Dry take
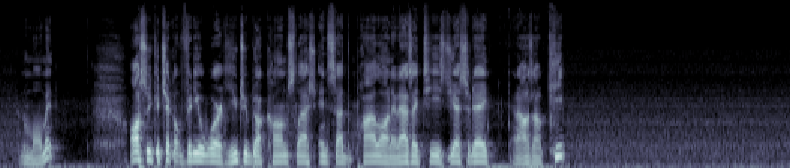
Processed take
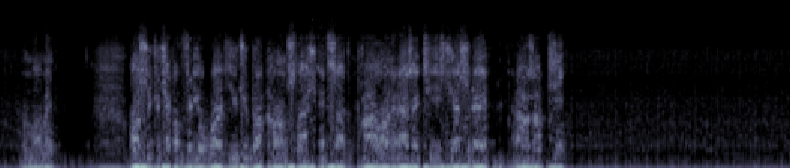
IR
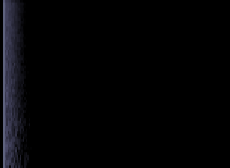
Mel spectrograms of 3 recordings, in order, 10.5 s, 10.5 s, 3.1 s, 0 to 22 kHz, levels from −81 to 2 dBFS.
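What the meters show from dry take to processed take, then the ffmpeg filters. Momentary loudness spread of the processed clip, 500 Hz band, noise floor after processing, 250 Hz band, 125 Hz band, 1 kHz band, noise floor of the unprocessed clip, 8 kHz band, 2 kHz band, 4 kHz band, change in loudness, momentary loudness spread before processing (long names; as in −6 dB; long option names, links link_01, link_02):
13 LU, −20.0 dB, −61 dBFS, −28.5 dB, −23.5 dB, −17.5 dB, −52 dBFS, −5.5 dB, −13.0 dB, −7.5 dB, −16.0 dB, 10 LU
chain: -filter_complex "[0:a]afftfilt=real='re*(1-between(b*sr/4096,180,370))':imag='im*(1-between(b*sr/4096,180,370))':win_size=4096:overlap=0.75,highshelf=frequency=2500:gain=11.5,acrossover=split=410|640|3700[link_01][link_02][link_03][link_04];[link_01]alimiter=level_in=3dB:limit=-24dB:level=0:latency=1:release=218,volume=-3dB[link_05];[link_05][link_02][link_03][link_04]amix=inputs=4:normalize=0,afftfilt=real='hypot(re,im)*cos(2*PI*random(0))':imag='hypot(re,im)*sin(2*PI*random(1))':win_size=512:overlap=0.75,aeval=exprs='max(val(0),0)':channel_layout=same,flanger=delay=1.4:depth=3.7:regen=67:speed=0.44:shape=triangular,afftfilt=real='hypot(re,im)*cos(PI*b)':imag='0':win_size=2048:overlap=0.75,asoftclip=type=tanh:threshold=-25.5dB,lowpass=frequency=6900:width_type=q:width=1.9,volume=4dB"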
